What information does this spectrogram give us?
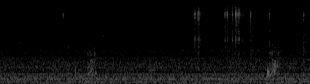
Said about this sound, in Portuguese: Eita, que beber água é foda, hein?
